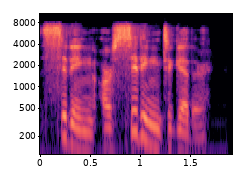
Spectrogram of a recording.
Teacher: So instead of using a normal T, saying sitting, okay, let's use a flap T here.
